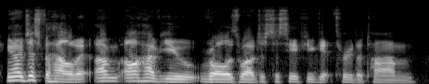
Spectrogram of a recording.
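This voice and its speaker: A man's voice: medium pitch, fast talker, clear, resonant tone. A man running a tabletop game as game master, narrating and explaining rolls in a loose, rambling way. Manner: relaxed, rambling, laughs easily.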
